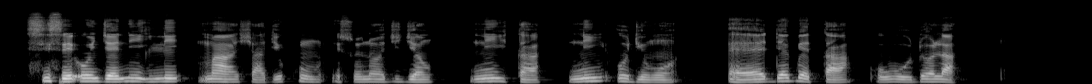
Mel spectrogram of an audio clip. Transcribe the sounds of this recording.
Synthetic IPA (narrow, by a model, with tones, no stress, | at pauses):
si˦se˧ʔo˦n̩˦d͡ʒɛ˧nĩ˦i˧le˦mãː˦˧ʃa˨di˨˦kũ˦˨e˨sõ˨˧nã˦˧d͡ʒi˦˨d͡ʒɛ˧ũ˧ | nĩ˦i˦˨ta˨ | nĩ˦o˦˨di˨w̃ɔ̃˨ | ɛ˨ɛ˨˦dɛ˦ɡ͡bɛ˦˨ta˨˧ | o˧˨wo˦˧dɔ˦la˦˨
